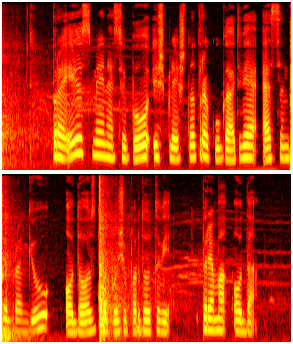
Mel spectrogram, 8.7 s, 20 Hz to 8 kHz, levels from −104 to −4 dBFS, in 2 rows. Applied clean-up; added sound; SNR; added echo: none; Fireworks; 8 dB; none.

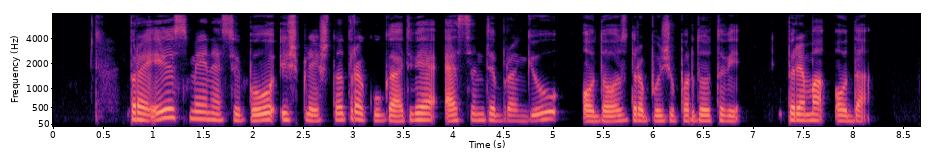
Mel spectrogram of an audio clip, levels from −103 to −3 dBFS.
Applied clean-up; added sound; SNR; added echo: none; none; none; none.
